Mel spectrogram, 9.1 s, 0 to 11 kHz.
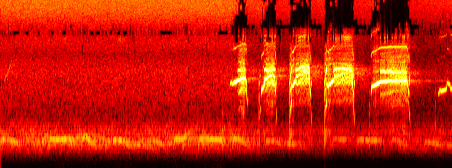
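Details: White-tailed eagles screaming at their Latvian nest on 2 August 2020 amid a fish delivery and squabbles over the carp: a run of five hoarse, harmonic yelps spaced under a second apart after a quiet start with low background hum.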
